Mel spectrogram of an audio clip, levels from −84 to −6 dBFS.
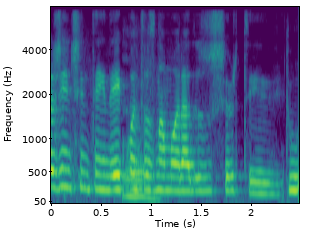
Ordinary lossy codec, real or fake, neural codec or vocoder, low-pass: none; real; none; 7.2 kHz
